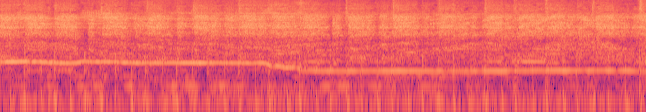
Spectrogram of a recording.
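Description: Heavy metal music with distorted electric guitars and drums keeping a steady beat, under one long held high note that drops to a lower held note about halfway through.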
